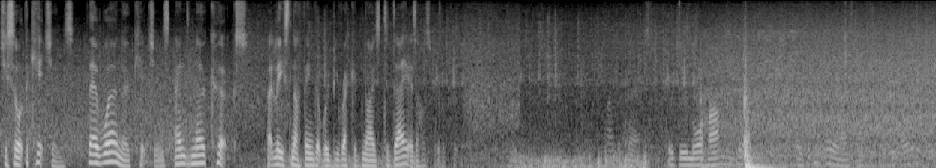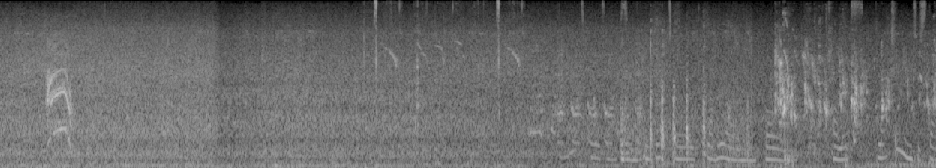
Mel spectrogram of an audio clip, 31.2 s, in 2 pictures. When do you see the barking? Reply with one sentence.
You can't hear the barking here.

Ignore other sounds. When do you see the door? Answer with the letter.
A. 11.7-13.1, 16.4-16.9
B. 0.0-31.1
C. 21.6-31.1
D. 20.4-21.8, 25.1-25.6
A.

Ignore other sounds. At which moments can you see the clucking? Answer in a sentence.
You can hear the clucking from 21.6 to 31.1 s.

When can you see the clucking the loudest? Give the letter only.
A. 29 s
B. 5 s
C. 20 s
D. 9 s
A.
